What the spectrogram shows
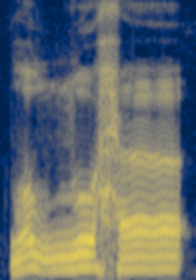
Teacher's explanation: ضاد کو پور پڑھیں گے اور حا گلے سے آواز نکالیں گے۔ والضحیٰ، حا کی باریک آواز ہے اور ضاد کو پور پڑھیں گے۔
